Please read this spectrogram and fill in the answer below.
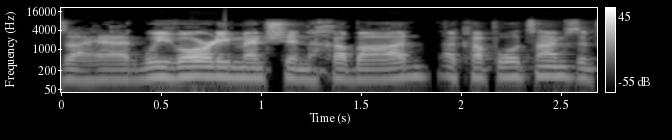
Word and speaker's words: Chabad: So like if it was supposed to be pronounced Chabad, not Chabad, I would actually have to consciously think about not putting the phlegm in that word for some reason.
